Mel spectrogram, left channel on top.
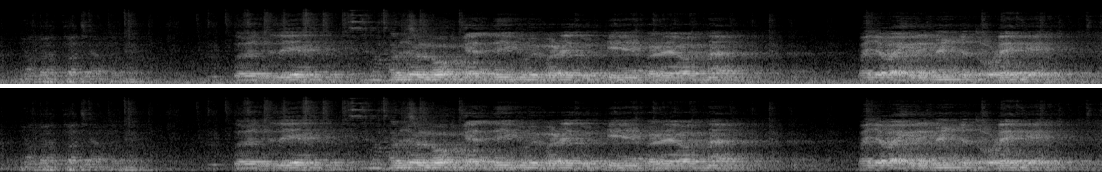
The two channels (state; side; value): noise; left; rumble, 14 dB below the sound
